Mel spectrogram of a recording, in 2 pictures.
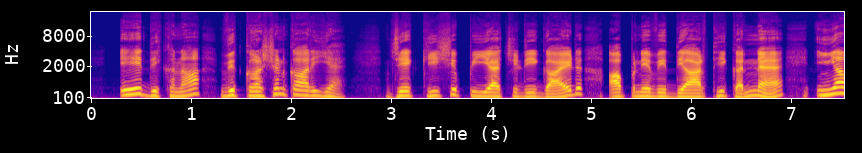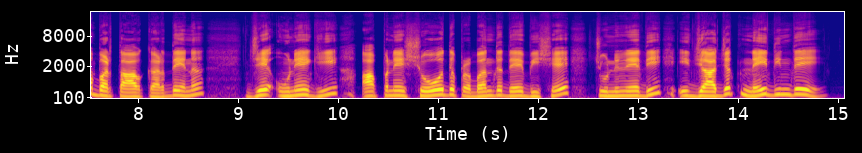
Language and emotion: Dogri, disgusted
